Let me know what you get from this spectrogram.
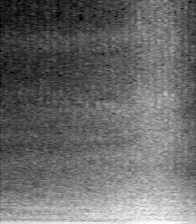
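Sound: tractor engine running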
